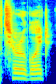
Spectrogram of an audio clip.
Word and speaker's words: pterygoid: wrong so the external and the the medial pterygoid there one of the current the extra on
